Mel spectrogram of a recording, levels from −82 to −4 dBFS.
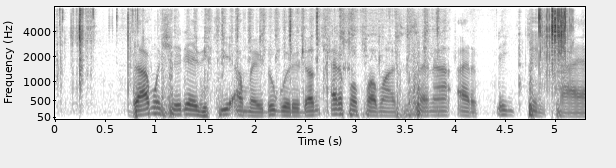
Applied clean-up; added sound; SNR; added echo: none; Hands; -4 dB; none.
